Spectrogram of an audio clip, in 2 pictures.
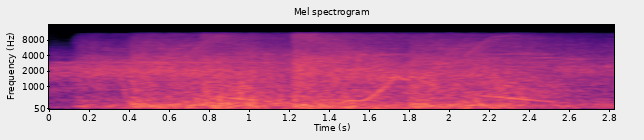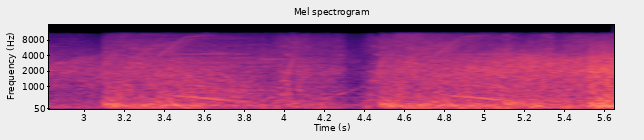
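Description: Beam shots and explosions crack and boom.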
